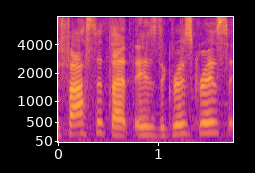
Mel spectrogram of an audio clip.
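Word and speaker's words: Gris-Gris: g nah it's the Grizzy if they wanted to say GRE gree then they shouldn't have put an S at the end holy holy boy well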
